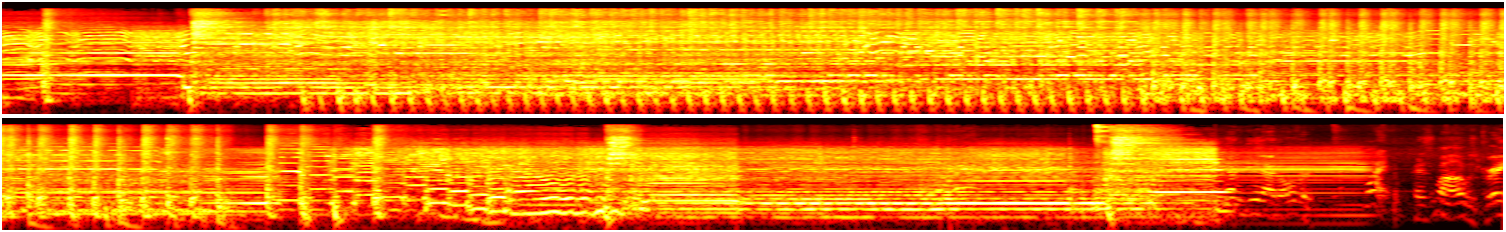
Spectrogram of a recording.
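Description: Live rock jam on electric guitars through amplifiers, one of them a Les Paul Goldtop, with drums, played loudly. The playing stops abruptly about three seconds before the end.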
